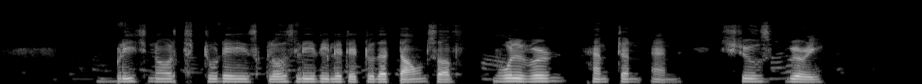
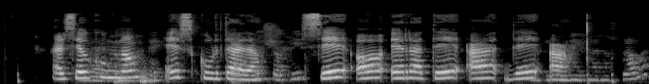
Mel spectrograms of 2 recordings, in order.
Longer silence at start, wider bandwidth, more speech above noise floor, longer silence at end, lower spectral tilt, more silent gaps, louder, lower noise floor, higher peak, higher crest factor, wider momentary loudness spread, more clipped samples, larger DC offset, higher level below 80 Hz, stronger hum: first, 0.95 s vs 0.15 s; second, 7.4 kHz vs 11.5 kHz; first, 56 dB vs 23 dB; first, 1 s vs 0 s; first, -8 dB/octave vs -3 dB/octave; neither; second, -24 LUFS vs -19 LUFS; first, -79 dBFS vs -42 dBFS; second, -4 dBFS vs 0 dBFS; about the same, 20 dB vs 20 dB; about the same, 12 LU vs 10 LU; neither; neither; about the same, -62 dBFS vs -58 dBFS; neither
